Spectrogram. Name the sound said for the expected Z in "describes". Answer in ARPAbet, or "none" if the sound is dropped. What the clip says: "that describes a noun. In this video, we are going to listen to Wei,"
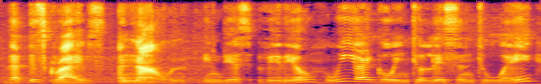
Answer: Z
